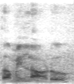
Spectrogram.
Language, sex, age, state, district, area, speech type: Tamil, male, 45-60, Tamil Nadu, Sivaganga, rural, spontaneous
